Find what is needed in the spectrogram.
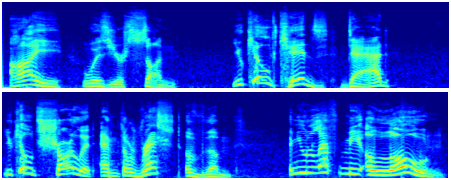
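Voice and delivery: pleading, close to tears; tearful breaking voice. Acted. Son accusing his father of abandonment, tearful and high.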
